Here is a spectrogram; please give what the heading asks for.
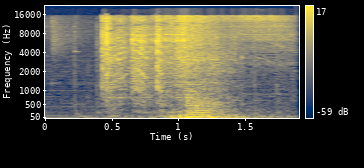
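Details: Yamaha outboard on a Contender 32CC, first crank after sitting a long while with wiring newly reconnected: brief crank, catches with a rising low roar, smokes, settles unevenly. Cold start after long storage; one motor's computer reported bad.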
